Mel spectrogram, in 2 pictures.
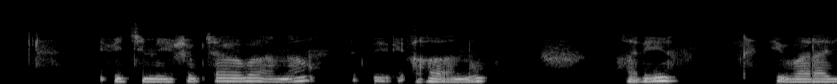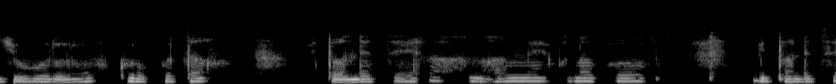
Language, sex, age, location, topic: Kinyarwanda, male, 18-24, Nyagatare, education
